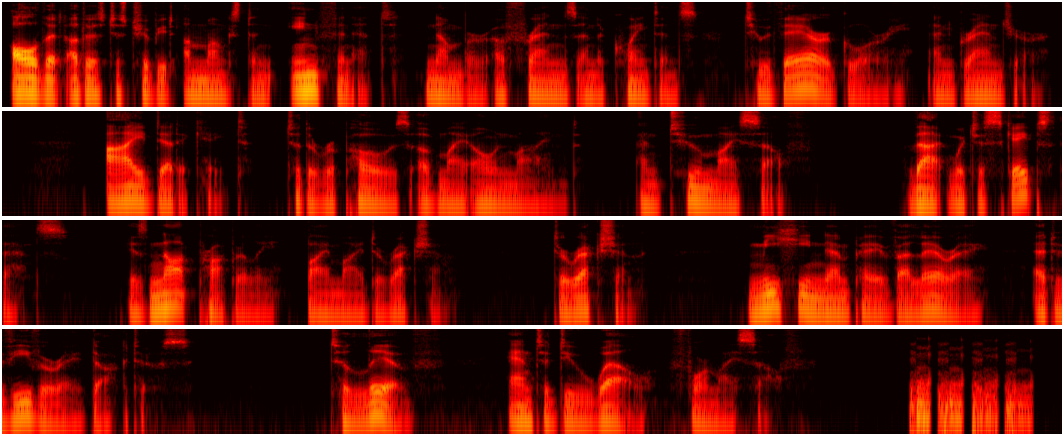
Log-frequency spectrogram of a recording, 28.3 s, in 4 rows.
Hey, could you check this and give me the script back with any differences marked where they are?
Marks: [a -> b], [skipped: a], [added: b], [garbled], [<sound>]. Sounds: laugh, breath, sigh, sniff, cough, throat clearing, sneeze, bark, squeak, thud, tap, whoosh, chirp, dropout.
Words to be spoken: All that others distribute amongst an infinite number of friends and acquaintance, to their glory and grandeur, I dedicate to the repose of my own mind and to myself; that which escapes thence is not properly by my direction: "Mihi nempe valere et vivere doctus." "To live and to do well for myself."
All that others distribute amongst an infinite number of friends and acquaintance, to their glory and grandeur, I dedicate to the repose of my own mind and to myself; that which escapes thence is not properly by my direction: [added: direction] "Mihi nempe valere et vivere doctus." "To live and to do well for myself." [laugh]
